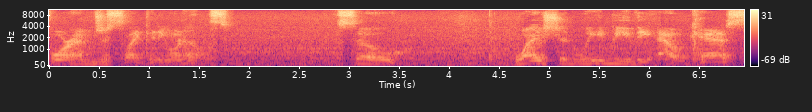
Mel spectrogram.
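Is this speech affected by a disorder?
Yes: cerebral palsy; takes medication.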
